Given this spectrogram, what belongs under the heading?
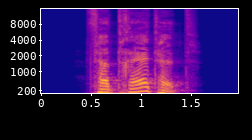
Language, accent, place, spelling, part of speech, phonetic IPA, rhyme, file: German, Germany, Berlin, verträtet, verb, [fɛɐ̯ˈtʁɛːtət], -ɛːtət, De-verträtet.ogg
- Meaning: second-person plural subjunctive II of vertreten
